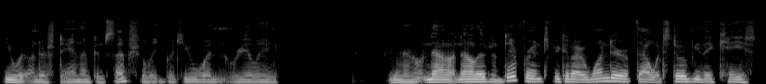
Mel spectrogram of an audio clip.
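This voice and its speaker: A man with a low, very dark and husky voice rambles through a personal monologue, circling back and correcting himself as he goes. The sound is dry and close, with no room around it. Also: fairly even intonation, fairly quick, dry recording, highs cut off. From United States. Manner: meandering, self-correcting, frequent swearing. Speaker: vlogger.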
